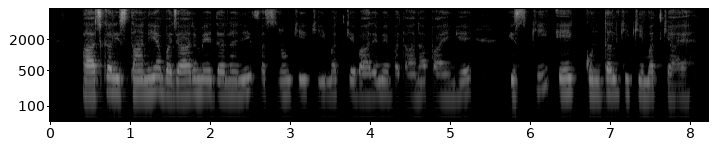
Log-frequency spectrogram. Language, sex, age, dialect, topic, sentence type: Hindi, male, 51-55, Garhwali, agriculture, question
